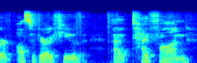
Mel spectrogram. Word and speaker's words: Typhon: Uh add additionally, there are also very few uh Typhon I thought don't suppose that's Typhoon, but it's spelled Typhon systems available which Ukraine needs to launch the Tomahawk.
